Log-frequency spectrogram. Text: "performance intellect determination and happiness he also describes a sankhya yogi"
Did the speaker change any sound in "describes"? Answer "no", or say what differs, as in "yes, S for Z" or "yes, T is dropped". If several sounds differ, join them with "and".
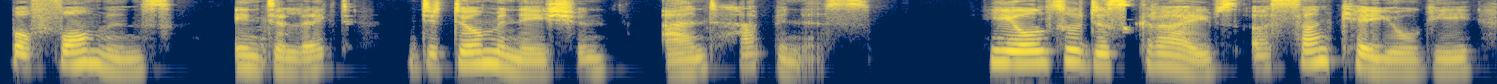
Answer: no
